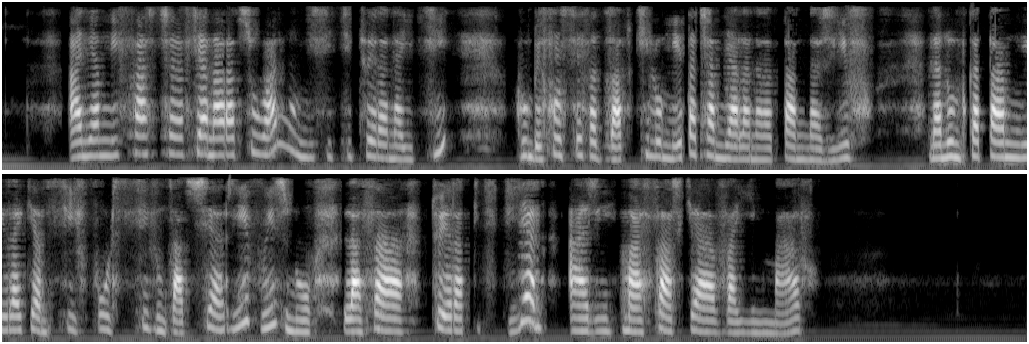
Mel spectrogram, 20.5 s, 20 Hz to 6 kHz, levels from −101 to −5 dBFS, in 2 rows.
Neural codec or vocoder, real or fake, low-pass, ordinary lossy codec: autoencoder, 48 kHz, 128 numbers a frame, DAC-VAE, trained on Japanese speech; fake; 5.4 kHz; AAC, 24 kbps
